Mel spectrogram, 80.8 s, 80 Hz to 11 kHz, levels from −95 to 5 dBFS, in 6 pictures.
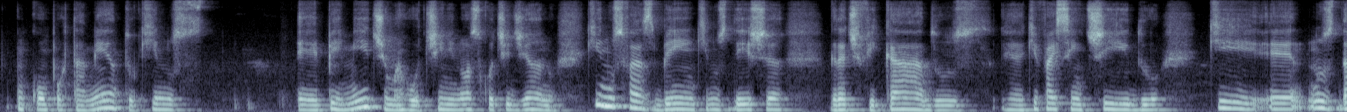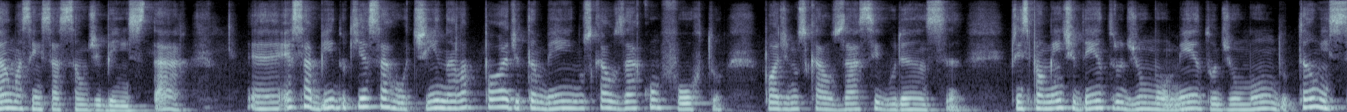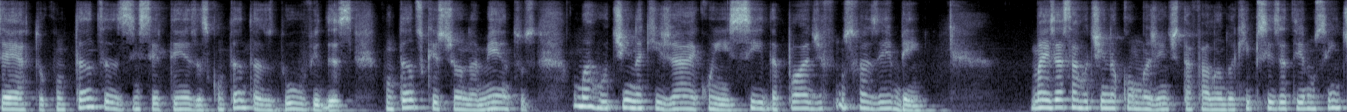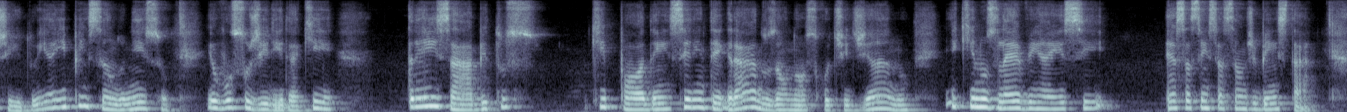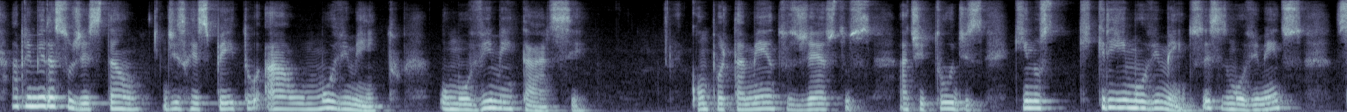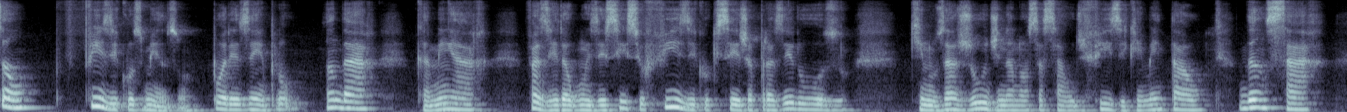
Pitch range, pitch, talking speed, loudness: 155-200 Hz, 170 Hz, 120 wpm, -18 LUFS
